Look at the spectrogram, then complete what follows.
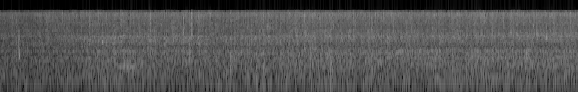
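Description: Heavy rain pouring down: a dense, steady hiss with scattered sharp drips and splatters, growing louder over the first second or so.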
